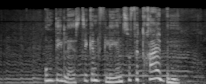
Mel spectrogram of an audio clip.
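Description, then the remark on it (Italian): A voice imitates the buzzing of flies, a loud, wavering hum that slides up and down in pitch in short bursts for about two and a half seconds. “Prima di svegliarsi, aveva colpito continuamente il braccio e il piede, si era grattato la testa e aveva scrollato tutto il suo corpo per allontanare le mosche fastidiose.”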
